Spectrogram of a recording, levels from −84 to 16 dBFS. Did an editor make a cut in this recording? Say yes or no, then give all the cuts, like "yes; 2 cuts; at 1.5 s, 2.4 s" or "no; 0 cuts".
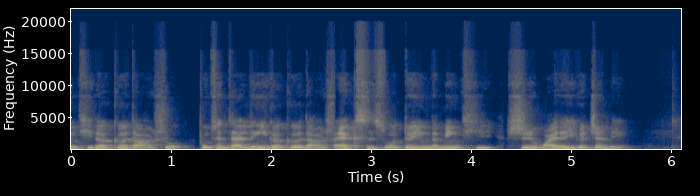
yes; 3 cuts; at 1.2 s, 2.6 s, 4.3 s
